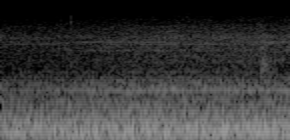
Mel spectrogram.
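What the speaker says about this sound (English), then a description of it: "Hey, wait, is that a drone?" Steady droning whir of a drone hovering in the video game Astral Chain, a continuous broadband hum with a faint higher whine, heard alone without talk.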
